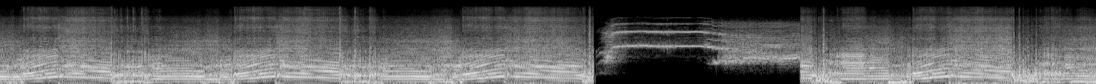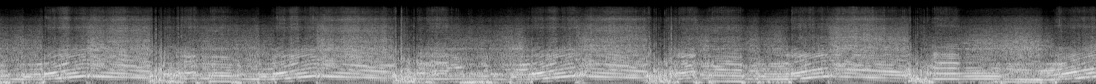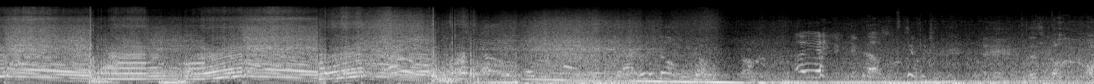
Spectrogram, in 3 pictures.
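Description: Infiniti G37's 3.7-litre V6 free-revving while parked, the revs climbing and dropping about once a second through the exhaust as the driver tries for exhaust flames. About six seconds in, the engine cuts out for two seconds and a high steady tone sounds in its place; near the end the revs fall away slowly.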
